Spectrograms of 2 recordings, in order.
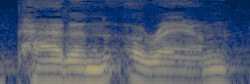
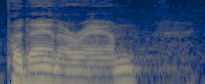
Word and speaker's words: Paddan Aram: So this morning, I want to look at the latter portion of the 20 years that he spent in Paddan Aram, or as some people pronounce it, Paddan Aram.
